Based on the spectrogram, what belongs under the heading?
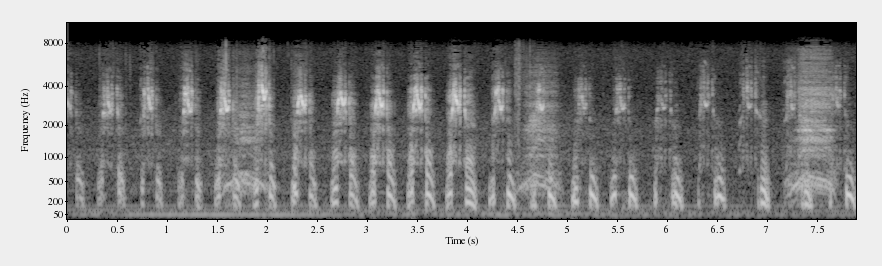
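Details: Eurasian eagle-owls on a nest webcam in the Eifel, Germany, evening of 23 February 2015, the male delivering a prey gift to the female; a rapid run of short, harsh, rasping pulses, about two to three per second, continuing steadily throughout.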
